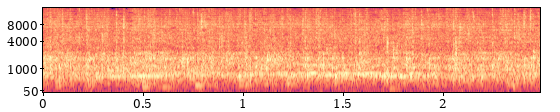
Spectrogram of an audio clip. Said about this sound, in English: Round of applause for music and everything. Word.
